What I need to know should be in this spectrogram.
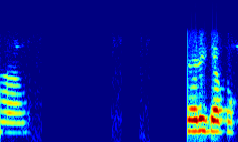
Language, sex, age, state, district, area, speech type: Tamil, female, 30-45, Tamil Nadu, Tiruvannamalai, rural, conversation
